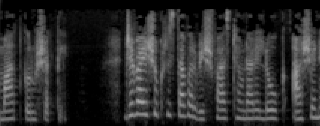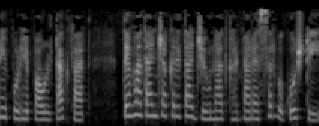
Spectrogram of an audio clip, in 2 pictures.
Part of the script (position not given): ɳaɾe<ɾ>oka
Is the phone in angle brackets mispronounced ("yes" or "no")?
yes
